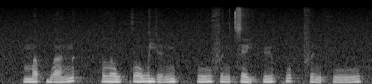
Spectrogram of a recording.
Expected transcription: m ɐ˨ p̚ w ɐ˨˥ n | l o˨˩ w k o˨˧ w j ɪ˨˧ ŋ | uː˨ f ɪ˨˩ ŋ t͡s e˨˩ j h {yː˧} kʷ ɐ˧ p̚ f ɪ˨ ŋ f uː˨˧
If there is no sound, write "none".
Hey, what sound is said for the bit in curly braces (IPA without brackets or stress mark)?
yː˨˥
